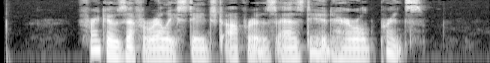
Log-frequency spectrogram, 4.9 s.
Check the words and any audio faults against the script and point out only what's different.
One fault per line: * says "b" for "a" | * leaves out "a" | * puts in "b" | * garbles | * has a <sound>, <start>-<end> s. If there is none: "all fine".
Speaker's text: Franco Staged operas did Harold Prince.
* puts in "Zeffirelli"
* puts in "as"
